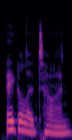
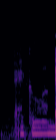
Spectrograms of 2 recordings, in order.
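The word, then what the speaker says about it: Eglantyne: Anyway, back to Eglantine. – Eglantine. – Eglantine. – Can you spell it? – E-G. – Yep. – Just one G. – Yep. – L-A-N. – L-A-N. Eglan. – T-Y-N-E. – Eglantine.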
